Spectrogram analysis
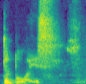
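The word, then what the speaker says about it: Dubois: hot um even losing the boys no it's spelled d-u-b-o-i-s so it's the boys the boys saturdays are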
